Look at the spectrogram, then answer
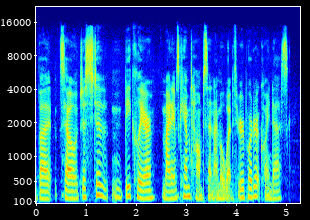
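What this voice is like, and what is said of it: Tired, fading, slightly hoarse voice. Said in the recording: “All of us are a little bit tired. My voice is kind of going away.”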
